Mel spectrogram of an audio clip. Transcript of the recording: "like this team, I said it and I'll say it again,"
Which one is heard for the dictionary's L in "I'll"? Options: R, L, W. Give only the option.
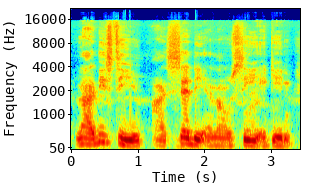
W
